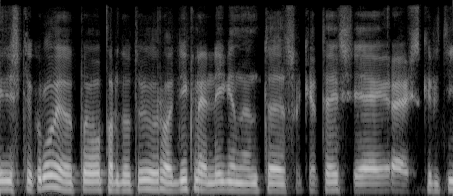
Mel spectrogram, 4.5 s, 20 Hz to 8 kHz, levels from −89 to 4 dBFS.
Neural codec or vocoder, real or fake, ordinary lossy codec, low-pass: codec, 16 kHz, 2 kbps, X-Codec, HuBERT features, trained on balanced general audio; fake; AAC, 48 kbps; 7.2 kHz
